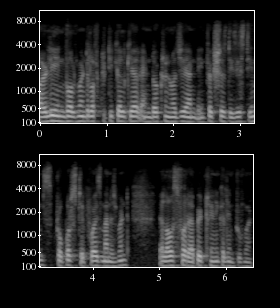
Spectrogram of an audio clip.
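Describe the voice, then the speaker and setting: A man's very fast, monotone delivery with flat intonation, against a quiet background. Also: medium pitch for a man. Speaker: critical care trainee presenting a case. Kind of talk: case presentation in a webinar.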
